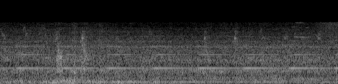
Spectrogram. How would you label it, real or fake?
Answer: real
